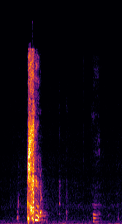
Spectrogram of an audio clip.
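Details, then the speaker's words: One loud, explosive sneeze followed by a softer sound, then a quiet room: a single sneeze. "You get more sneezes?"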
